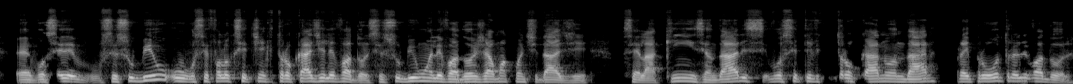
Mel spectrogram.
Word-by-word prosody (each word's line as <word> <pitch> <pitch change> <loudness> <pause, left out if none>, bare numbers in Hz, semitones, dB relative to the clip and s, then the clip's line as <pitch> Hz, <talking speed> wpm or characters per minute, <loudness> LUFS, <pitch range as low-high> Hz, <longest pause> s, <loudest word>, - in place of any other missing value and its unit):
eh, 110 0 0
você 115 +6 +2
você 100 +2 -4
subiu 165 - +2
ou 145 -9 +1
você 130 +3 -1
falou 145 0 +1
que 150 - -8
você - - +1
tinha 145 -3 -4
que - - -14
trocar 140 -1 +3
de 150 +2 0
elevador. 130 -11 +1
Você 90 +7 -5
subiu 150 +5 +2
um 160 -2 0
elevador, 130 -2 +3
já 125 +1 +2
uma 130 +1 -2
quantidade, 105 -8 -3 0.3
sei 110 - -3
lá, 95 -2 +1
15 140 -5 -3
andares, 130 +8 +1
você 135 +1 -3
teve 135 -4 -4
que - - -28
trocar 140 -3 0
no 140 - -2
andar 130 +3 0 0.2
pra 135 - 0
ir - - 0
para 140 +2 -2
o - - +4
outro 155 0 0
elevador. 140 -11 -1
135 Hz, 205 wpm, -23 LUFS, 120-145 Hz, 0.3 s, o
